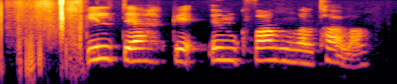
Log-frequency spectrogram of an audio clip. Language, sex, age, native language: Icelandic, male, 11, Icelandic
